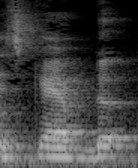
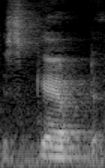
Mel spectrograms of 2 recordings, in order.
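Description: First: The ending is an extra id syllable. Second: The ending is a plain t sound. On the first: The speaker calls it wrong. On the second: The speaker calls it right.

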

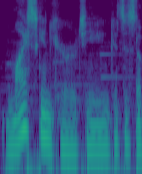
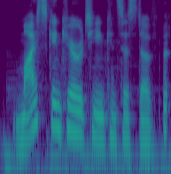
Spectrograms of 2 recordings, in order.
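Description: First: It is said in a put-on character voice. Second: It is said in the speaker's ordinary voice.

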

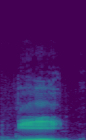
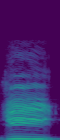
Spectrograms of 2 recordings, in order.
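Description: First: It is said in a lower pitch. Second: It is yelled in a high pitch.

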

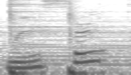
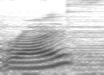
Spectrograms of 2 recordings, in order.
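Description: First: The name is not said like English 'rise'. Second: The name is said like English 'rise'. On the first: The speaker calls it right. "That's pronounced Rise?" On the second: The speaker calls it wrong. "Not Rise? ... it's spelled like the word Rise"

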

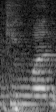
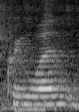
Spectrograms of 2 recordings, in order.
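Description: First: The name is said with Chinese pronunciation. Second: The name is said with English pronunciation. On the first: "like my Chinese name" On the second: "if you say in English"

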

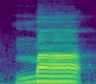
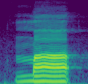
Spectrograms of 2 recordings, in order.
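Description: First: The pitch stays level throughout the syllable. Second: The pitch stays level throughout the syllable.

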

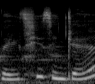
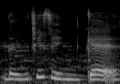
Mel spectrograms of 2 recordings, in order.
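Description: First: It sounds like a question. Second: It sounds like a statement.

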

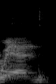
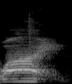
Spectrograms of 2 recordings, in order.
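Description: First: The vowel is short, as in pin. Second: The vowel is long, rhyming with mind.

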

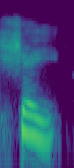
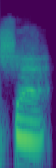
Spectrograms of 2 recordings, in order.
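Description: First: The word ends in the gliding diphthong 'ay'. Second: The word ends in a plain long 'aa' vowel. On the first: The speaker calls it right. "I say shay" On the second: The speaker calls it wrong. "I don't say sha"

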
